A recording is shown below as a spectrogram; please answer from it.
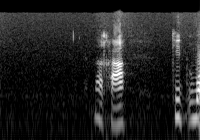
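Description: A woman speaking Thai: about a second of low room tone, then a short spoken phrase, with more speech starting near the end.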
